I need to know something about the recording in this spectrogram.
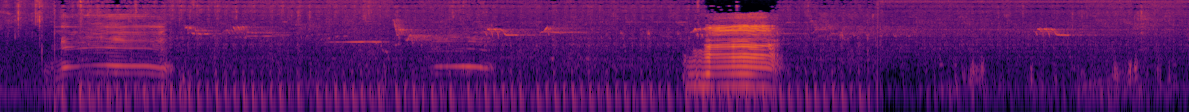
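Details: Tame cows inside a spacious farm barn; two loud moos stand out over a steady low mechanical hum, with a short quieter call between them and faint clatter after the hum stops.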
